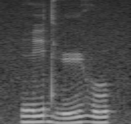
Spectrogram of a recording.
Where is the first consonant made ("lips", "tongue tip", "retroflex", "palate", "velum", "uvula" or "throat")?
throat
